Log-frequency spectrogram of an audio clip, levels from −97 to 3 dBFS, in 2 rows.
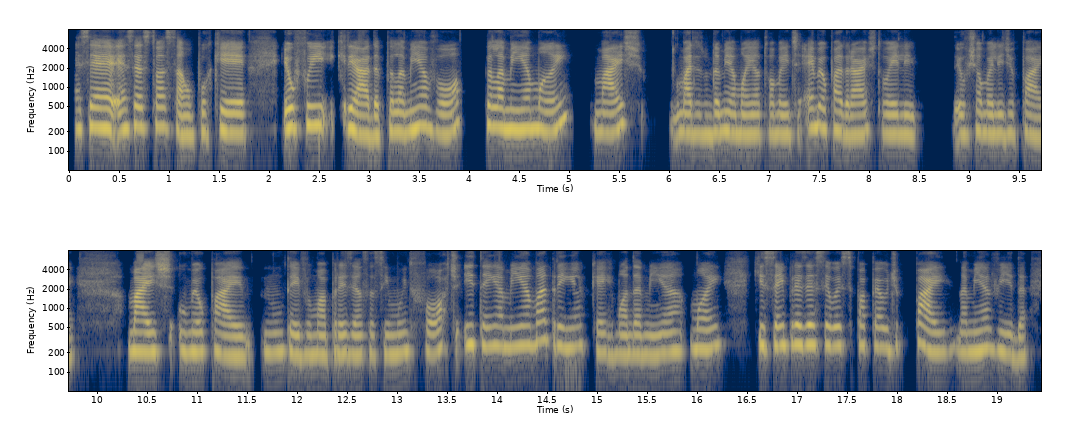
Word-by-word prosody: Essa 225 +2 +1
é 235 -4 +7
essa 225 +4 +2
é - - +6
a - - +1
situação 230 -7 0
porque, 195 0 +3 0.4
eu 230 +2 +7
fui 255 +2 +3
criada 185 -6 +5
pela 200 +3 0
minha 230 +4 +3
avó, 195 -5 0 0.3
pela 245 -2 +4
minha 225 0 +4
mãe, 225 +6 +2 0.2
mas 200 +7 +1 0.3
o - - -6
marido 190 -1 0
da 195 +1 0
minha 200 -1 0
mãe 185 0 0
atualmente 185 0 -4
é 230 - 0
meu 235 -2 +1
padrasto, 190 -1 -1
ele, 185 -1 -1 0.3
eu 185 - -3
chamo 195 +1 -3
ele 190 0 -1
de 190 +1 -6
"pai", 180 -2 -3 0.5
mas 210 -1 +4
o 215 - -3
meu 210 0 -1
pai 190 -4 0
não 205 0 -6
teve 190 -3 -3
uma 190 0 -2
presença 190 0 -3
assim 190 0 -7
muito 200 +3 -4
forte, 230 +4 -4
e 275 0 +3
tem 260 -1 -3
a 255 - -3
minha 255 +2 0
madrinha 265 -4 -1
que 210 - -7
é - - -1
irmã 190 -1 -5
da 190 0 -3
minha 200 +3 -3
mãe, 235 +2 -2 0.3
que 270 - -1
sempre 265 +2 0
exerceu 270 -1 +2
esse 260 +1 -3
papel 255 -2 -5
de 235 +3 -7 0.2
"pai", 220 -6 +2
na 210 -2 -6
minha 220 +3 -1
vida. 195 -5 -5
210 Hz, 200 wpm, -21 LUFS, 190-240 Hz, 0.5 s, é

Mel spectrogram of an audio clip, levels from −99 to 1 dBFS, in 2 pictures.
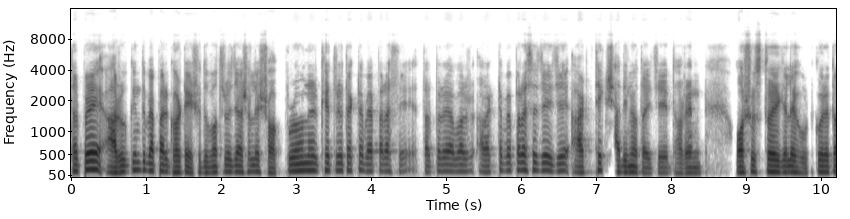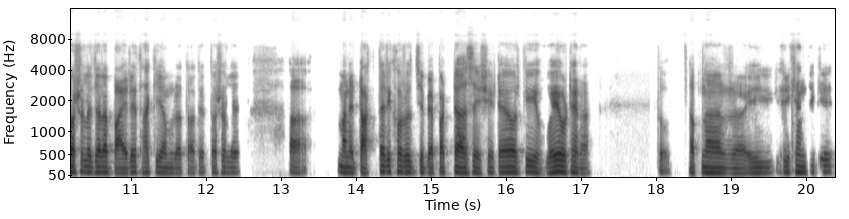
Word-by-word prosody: তারপরে 155 +6 +6 0.3
আরো 115 +3 +6
কিন্তু 170 0 0
ব্যাপার 145 -1 +3
ঘটে। 120 +1 +3
শুধুমাত্র 120 +2 -2
যে - - +1
আসলে 135 +1 -1
শখ 105 -3 +1
পূরণের 155 +2 +3
ক্ষেত্রে 155 -1 -1
তো - - -2
একটা 165 +1 -4
ব্যাপার 145 0 -3
আছে। 135 -1 -12 0.3
তারপরে 130 +3 -4
আবার 140 0 -2 0.2
আরেকটা 125 +4 -4
ব্যাপার 160 +1 -1
আছে 165 +2 -3
যে 160 - +2
এইযে 150 +2 -2 0.2
আর্থিক 120 +7 -3
স্বাধীনতায় 125 -4 0
যে 110 - -4 0.2
ধরেন 110 +1 -2 0.6
অসুস্থ 125 +1 -1
হয়ে 130 - +7
গেলে 125 0 +4
হুট 105 -1 -7
করে 125 -1 +4
তো - - +3
আসলে 125 -1 -1
যারা 115 0 +5
বাইরে 105 +4 +1
থাকি 110 +2 -4
আমরা 105 0 -4
তাদের 110 - -6
তো - - -6
আসলে 115 -2 -4 0.8
আ - - +3 0.7
মানে 115 -1 +3
ডাক্তারি 115 +6 +2
খরচ 120 -2 +2
যে - - +2
ব্যাপারটা 110 +3 0
আছে 110 +2 -2
সেটা 115 0 -2 0.2
আরকি 115 +3 -4 0.2
হয়ে 120 +4 +6
ওঠে 120 0 0
না। 100 - -4 1.0
তো - - -8 0.4
আপনার 110 -1 +2 0.4
এই 110 - 0 0.3
এইখান 125 +2 0
থেকে 130 +1 -7
125 Hz, 170 wpm, -23 LUFS, 115-140 Hz, 1.0 s, হয়ে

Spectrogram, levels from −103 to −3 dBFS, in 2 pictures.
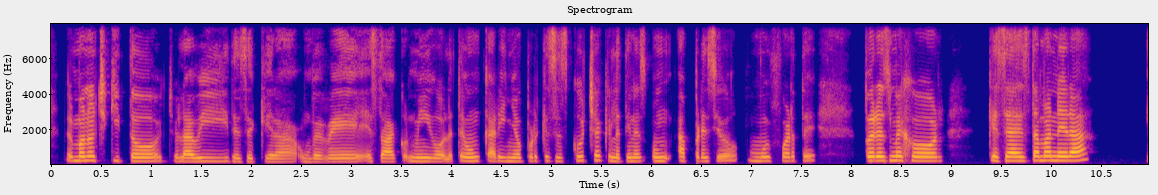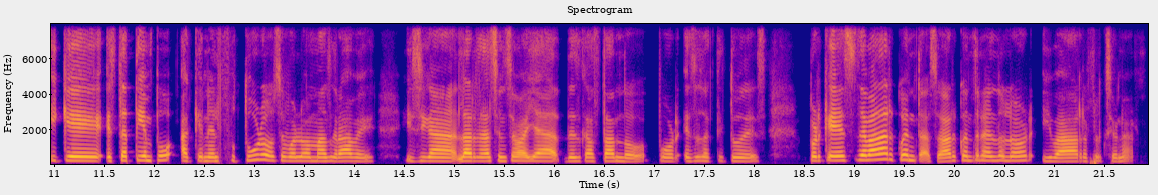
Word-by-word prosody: "Hermano 235 +1 +2
chiquito, 210 -3 -1
yo - - -11
la 195 -1 +3
vi 200 +1 -5
desde 185 -2 -5
que 185 - -10
era 180 0 -4
un 180 - -12
bebé, 185 +1 -4
estaba 190 -1 0
conmigo, 200 -1 -3
le - - -6
tengo 215 -1 0
un 225 - -3
cariño", 210 -2 -3
porque 230 - -8
se 210 -2 0
escucha 240 +6 -3
que 225 - -8
le 205 - 0
tienes 210 0 -4
un 215 0 -1
aprecio 210 - -3
muy 225 -1 -4
fuerte, 230 +4 -5 0.5
pero 235 0 +6
es 235 - +3
mejor 225 -2 +2 0.4
que 235 - +1
sea 230 +1 +6
de 230 - +4
esta 235 +2 +3
manera 245 +3 +5 0.5
y 250 -3 -6
que 230 -2 +6
esté 225 +2 +2
a - - +1
tiempo 255 +1 0
a 225 - +2
que 225 - -5
en 220 - -2
el 220 0 0
futuro 260 +4 -2
se 235 - -2
vuelva 225 0 0
más 215 0 0
grave 210 0 -1 0.3
y - - -8
siga 215 -1 +2
la 225 0 +6
relación 220 0 0
se - - 0
vaya 110 -1 +2
desgastando 210 0 -2
por 205 -2 -5
esas 220 +1 -6
actitudes. 210 -1 -6 0.4
Porque 235 +1 +4
se 270 +2 +3
va 280 +1 +8
a - - +8
dar 315 -2 +5
cuenta, 280 -3 0
se - - -1
va 200 - +5
a - - +2
dar 240 - -7
cuenta 255 0 -3
en 250 - 0
el 240 0 -1
dolor 245 +1 -2
y 210 - -8
va 200 0 +3
a - - -2
reflexionar. 205 0 -9
220 Hz, 210 wpm, -25 LUFS, 205-235 Hz, 0.5 s, va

